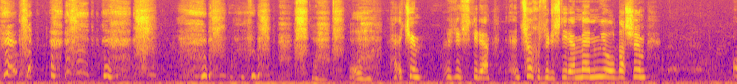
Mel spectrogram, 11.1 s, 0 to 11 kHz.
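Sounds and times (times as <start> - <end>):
woman sobbing: 0.0 - 5.9.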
